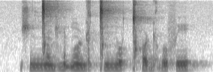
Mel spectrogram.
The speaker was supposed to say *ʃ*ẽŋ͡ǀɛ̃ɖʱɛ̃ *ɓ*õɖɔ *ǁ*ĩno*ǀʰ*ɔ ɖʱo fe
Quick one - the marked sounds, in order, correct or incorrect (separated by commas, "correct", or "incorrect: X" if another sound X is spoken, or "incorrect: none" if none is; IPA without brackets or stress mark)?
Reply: correct, correct, incorrect: ǀ, correct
